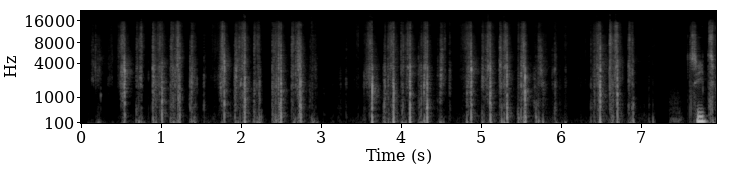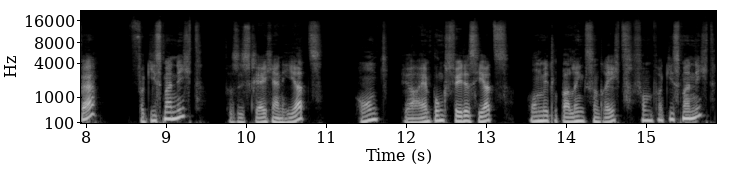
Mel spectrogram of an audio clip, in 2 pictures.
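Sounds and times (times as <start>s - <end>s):
playing cards from a flower-themed card game being shuffled: 0.1s - 7.0s
speech: 7.7s - 15.8s.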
